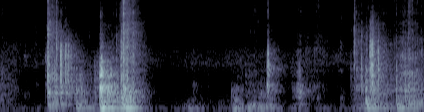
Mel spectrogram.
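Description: Handling knocks as a plastic electric fan and its wire guard are set down and moved on a wooden workbench: a handful of short clatters and thunks, loudest about a second in.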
